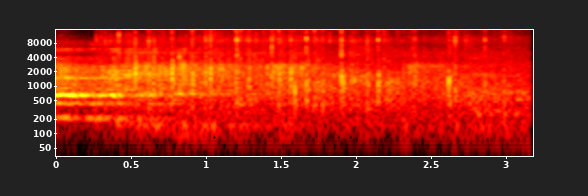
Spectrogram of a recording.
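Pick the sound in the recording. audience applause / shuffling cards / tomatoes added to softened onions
audience applause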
